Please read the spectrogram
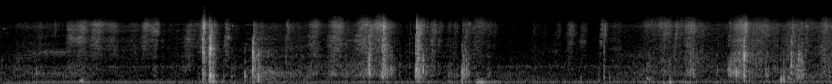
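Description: Sheets of paper being shuffled and leafed through, with a few sharp taps and knocks on a table as the pages are handled.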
